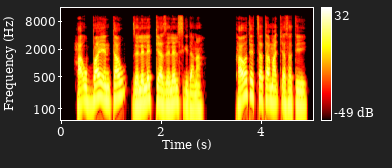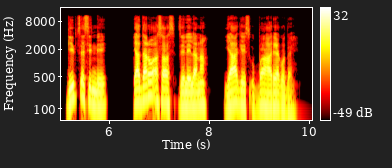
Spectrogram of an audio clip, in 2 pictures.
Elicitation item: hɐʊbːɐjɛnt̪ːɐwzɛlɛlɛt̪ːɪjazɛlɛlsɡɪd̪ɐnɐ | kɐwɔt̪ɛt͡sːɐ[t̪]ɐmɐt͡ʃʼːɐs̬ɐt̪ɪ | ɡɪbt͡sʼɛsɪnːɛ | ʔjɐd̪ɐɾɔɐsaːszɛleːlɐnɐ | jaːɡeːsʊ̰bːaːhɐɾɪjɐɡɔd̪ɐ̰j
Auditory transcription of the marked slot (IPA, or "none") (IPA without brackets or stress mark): t̪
